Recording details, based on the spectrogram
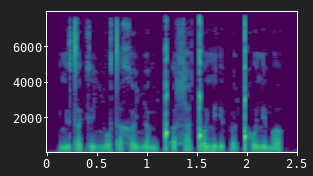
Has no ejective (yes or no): no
